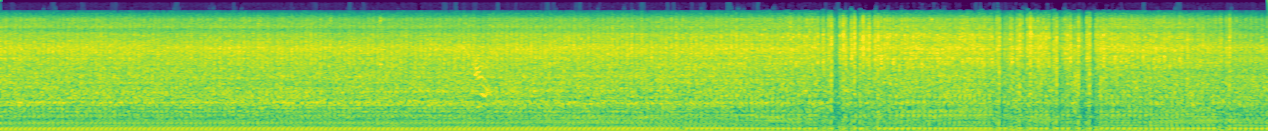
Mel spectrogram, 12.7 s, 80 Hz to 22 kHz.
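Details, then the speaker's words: Pony starting engine on a road grader after tapping free a stuck-open valve and correcting swapped magneto wires: steady even low thump firing cleanly at about 140 beats a minute with no misses; normal running. "and after some tapping that's working as it should"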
